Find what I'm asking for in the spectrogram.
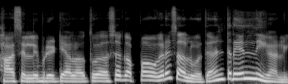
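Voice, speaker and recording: In a very clean recording with a silent background, a man's dark, mellow voice makes very wide pitch swings, the sound dry and close with no echo. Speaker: lawyer. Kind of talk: podcast storytelling. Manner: calm, gripping.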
